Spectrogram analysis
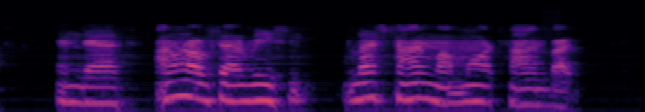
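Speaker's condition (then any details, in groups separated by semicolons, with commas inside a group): Multiple sclerosis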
